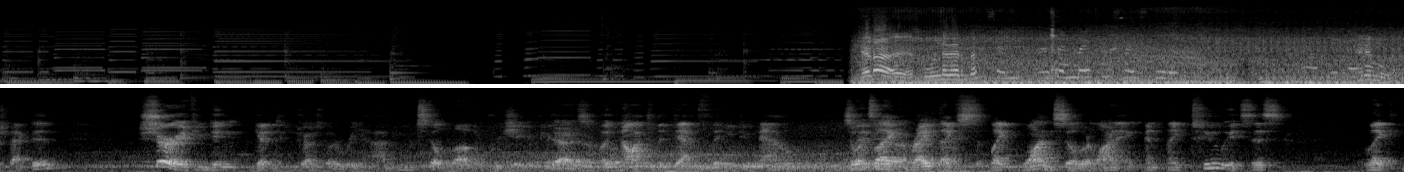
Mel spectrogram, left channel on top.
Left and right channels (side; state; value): both; different; correlation -0.01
